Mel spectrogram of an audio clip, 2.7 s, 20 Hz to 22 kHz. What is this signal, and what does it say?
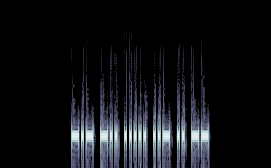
Morse code, heard as a keyed tone, about 47 wpm, 700 Hz. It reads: KD5UIM
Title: USA Call Signs - 6 Characters - 4x Character Spacing - 50wpm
